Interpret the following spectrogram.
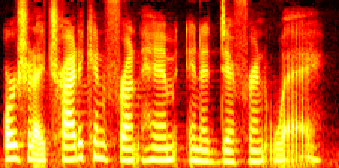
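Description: A woman co-hosting an advice podcast, reading a listener's letter aloud in an even, steady way. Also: mid-range voice, brisk, vocal fry.

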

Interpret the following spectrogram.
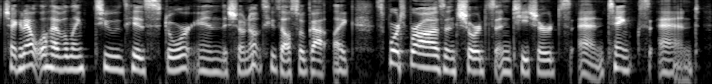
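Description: A woman co-hosting a sports podcast in casual chat, chatty and quick to laugh. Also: on the low side, lively intonation, no echo, studio quality. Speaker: podcast co-host.

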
